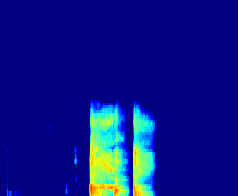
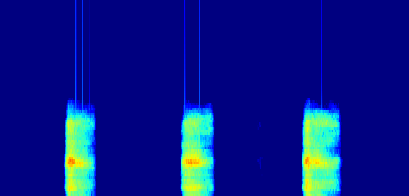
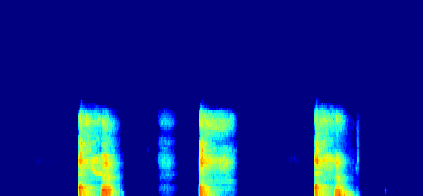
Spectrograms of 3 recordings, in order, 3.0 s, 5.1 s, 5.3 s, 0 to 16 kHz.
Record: cough_length: 3.0 s
cough_amplitude: 31603
cough_signal_mean_std_ratio: 0.31
exhalation_length: 5.1 s
exhalation_amplitude: 22903
exhalation_signal_mean_std_ratio: 0.31
three_cough_length: 5.3 s
three_cough_amplitude: 30664
three_cough_signal_mean_std_ratio: 0.32
survey_phase: beta (2021-08-13 to 2022-03-07)
age: 65+
gender: Female
wearing_mask: 'No'
symptom_none: true
smoker_status: Never smoked
respiratory_condition_asthma: true
respiratory_condition_other: false
recruitment_source: REACT
submission_delay: 2 days
covid_test_result: Negative
covid_test_method: RT-qPCR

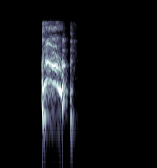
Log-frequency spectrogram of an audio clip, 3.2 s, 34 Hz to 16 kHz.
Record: cough_length: 3.2 s
cough_amplitude: 29217
cough_signal_mean_std_ratio: 0.34
survey_phase: beta (2021-08-13 to 2022-03-07)
age: 45-64
gender: Male
wearing_mask: 'No'
symptom_cough_any: true
symptom_new_continuous_cough: true
symptom_runny_or_blocked_nose: true
symptom_shortness_of_breath: true
symptom_sore_throat: true
symptom_fatigue: true
symptom_fever_high_temperature: true
symptom_headache: true
symptom_onset: 3 days
smoker_status: Ex-smoker
respiratory_condition_asthma: false
respiratory_condition_other: false
recruitment_source: Test and Trace
submission_delay: 2 days
covid_test_result: Positive
covid_test_method: RT-qPCR
covid_ct_value: 31.9
covid_ct_gene: N gene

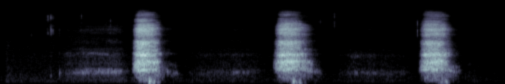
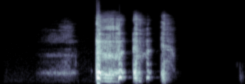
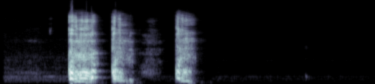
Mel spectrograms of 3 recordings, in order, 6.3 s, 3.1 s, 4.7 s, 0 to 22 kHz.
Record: exhalation_length: 6.3 s
exhalation_amplitude: 19641
exhalation_signal_mean_std_ratio: 0.32
cough_length: 3.1 s
cough_amplitude: 32768
cough_signal_mean_std_ratio: 0.29
three_cough_length: 4.7 s
three_cough_amplitude: 32767
three_cough_signal_mean_std_ratio: 0.29
survey_phase: beta (2021-08-13 to 2022-03-07)
age: 18-44
gender: Female
wearing_mask: 'No'
symptom_cough_any: true
symptom_runny_or_blocked_nose: true
symptom_onset: 2 days
smoker_status: Never smoked
respiratory_condition_asthma: false
respiratory_condition_other: false
recruitment_source: REACT
submission_delay: 0 days
covid_test_result: Positive
covid_test_method: RT-qPCR
covid_ct_value: 24.0
covid_ct_gene: E gene
influenza_a_test_result: Negative
influenza_b_test_result: Negative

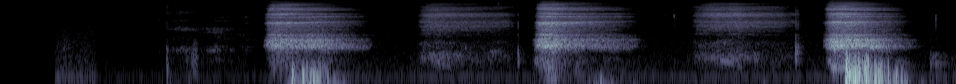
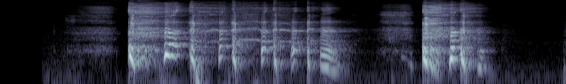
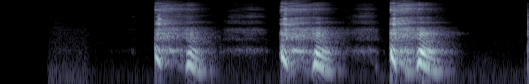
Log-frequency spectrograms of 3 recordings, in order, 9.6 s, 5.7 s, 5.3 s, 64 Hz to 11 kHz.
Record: exhalation_length: 9.6 s
exhalation_amplitude: 5550
exhalation_signal_mean_std_ratio: 0.37
cough_length: 5.7 s
cough_amplitude: 14123
cough_signal_mean_std_ratio: 0.41
three_cough_length: 5.3 s
three_cough_amplitude: 15433
three_cough_signal_mean_std_ratio: 0.35
survey_phase: alpha (2021-03-01 to 2021-08-12)
age: 45-64
gender: Female
wearing_mask: 'No'
symptom_none: true
smoker_status: Never smoked
respiratory_condition_asthma: false
respiratory_condition_other: false
recruitment_source: REACT
submission_delay: 7 days
covid_test_result: Negative
covid_test_method: RT-qPCR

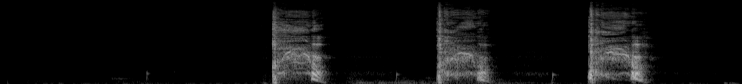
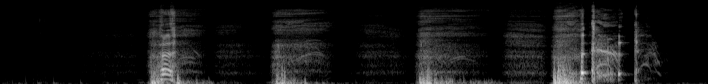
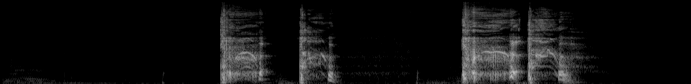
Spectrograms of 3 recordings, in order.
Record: three_cough_length: 7.4 s
three_cough_amplitude: 23096
three_cough_signal_mean_std_ratio: 0.36
exhalation_length: 7.1 s
exhalation_amplitude: 32768
exhalation_signal_mean_std_ratio: 0.34
cough_length: 6.9 s
cough_amplitude: 15375
cough_signal_mean_std_ratio: 0.38
survey_phase: beta (2021-08-13 to 2022-03-07)
age: 18-44
gender: Male
wearing_mask: 'Yes'
symptom_cough_any: true
symptom_fatigue: true
symptom_fever_high_temperature: true
symptom_headache: true
symptom_other: true
symptom_onset: 4 days
smoker_status: Current smoker (e-cigarettes or vapes only)
respiratory_condition_asthma: false
respiratory_condition_other: false
recruitment_source: Test and Trace
submission_delay: 1 day
covid_test_result: Positive
covid_test_method: RT-qPCR
covid_ct_value: 23.2
covid_ct_gene: ORF1ab gene
covid_ct_mean: 23.4
covid_viral_load: 20000 copies/ml
covid_viral_load_category: Low viral load (10K-1M copies/ml)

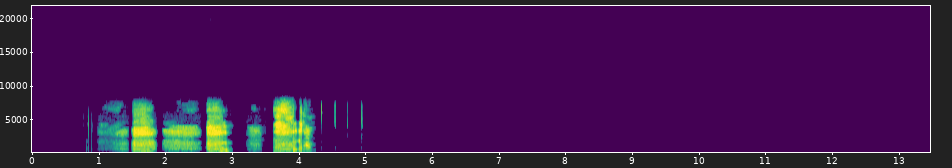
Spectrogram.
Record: exhalation_length: 13.5 s
exhalation_amplitude: 31476
exhalation_signal_mean_std_ratio: 0.27
survey_phase: alpha (2021-03-01 to 2021-08-12)
age: 45-64
gender: Female
wearing_mask: 'No'
symptom_cough_any: true
symptom_new_continuous_cough: true
symptom_shortness_of_breath: true
symptom_fatigue: true
symptom_fever_high_temperature: true
symptom_headache: true
symptom_change_to_sense_of_smell_or_taste: true
symptom_loss_of_taste: true
smoker_status: Never smoked
respiratory_condition_asthma: false
respiratory_condition_other: false
recruitment_source: Test and Trace
submission_delay: 2 days
covid_test_result: Positive
covid_test_method: LFT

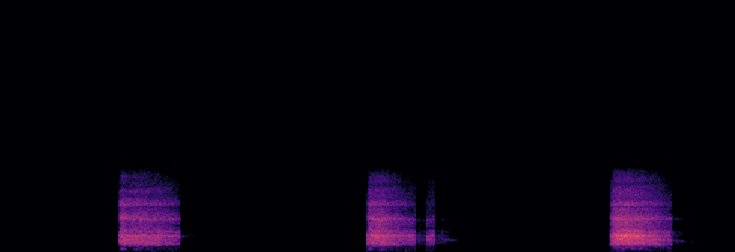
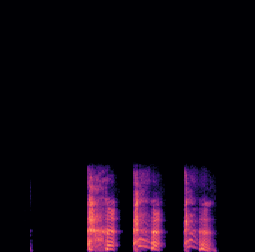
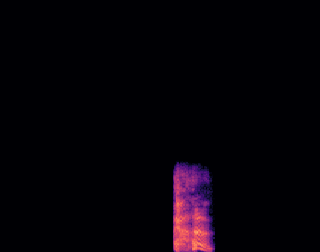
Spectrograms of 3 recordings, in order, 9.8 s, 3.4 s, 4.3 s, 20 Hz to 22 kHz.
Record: exhalation_length: 9.8 s
exhalation_amplitude: 3691
exhalation_signal_mean_std_ratio: 0.34
three_cough_length: 3.4 s
three_cough_amplitude: 29635
three_cough_signal_mean_std_ratio: 0.4
cough_length: 4.3 s
cough_amplitude: 29436
cough_signal_mean_std_ratio: 0.24
survey_phase: beta (2021-08-13 to 2022-03-07)
age: 18-44
gender: Female
wearing_mask: 'No'
symptom_none: true
smoker_status: Never smoked
respiratory_condition_asthma: false
respiratory_condition_other: false
recruitment_source: REACT
submission_delay: 1 day
covid_test_result: Negative
covid_test_method: RT-qPCR
influenza_a_test_result: Negative
influenza_b_test_result: Negative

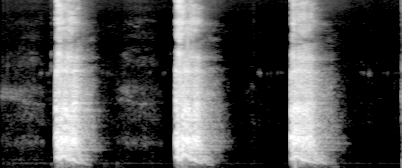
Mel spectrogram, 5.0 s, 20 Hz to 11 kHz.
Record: three_cough_length: 5.0 s
three_cough_amplitude: 30993
three_cough_signal_mean_std_ratio: 0.36
survey_phase: alpha (2021-03-01 to 2021-08-12)
age: 18-44
gender: Male
wearing_mask: 'No'
symptom_cough_any: true
smoker_status: Never smoked
respiratory_condition_asthma: false
respiratory_condition_other: false
recruitment_source: REACT
submission_delay: 1 day
covid_test_result: Negative
covid_test_method: RT-qPCR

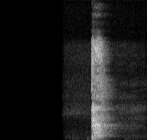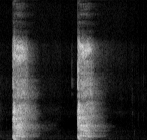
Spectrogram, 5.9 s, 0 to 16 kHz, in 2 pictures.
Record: three_cough_length: 5.9 s
three_cough_amplitude: 29075
three_cough_signal_mean_std_ratio: 0.32
survey_phase: beta (2021-08-13 to 2022-03-07)
age: 18-44
gender: Male
wearing_mask: 'No'
symptom_none: true
smoker_status: Ex-smoker
respiratory_condition_asthma: false
respiratory_condition_other: false
recruitment_source: REACT
submission_delay: 2 days
covid_test_result: Negative
covid_test_method: RT-qPCR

